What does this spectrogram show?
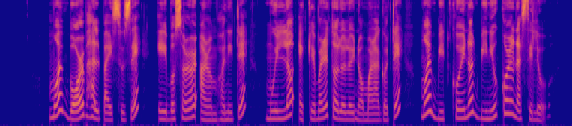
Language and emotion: Assamese, happy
